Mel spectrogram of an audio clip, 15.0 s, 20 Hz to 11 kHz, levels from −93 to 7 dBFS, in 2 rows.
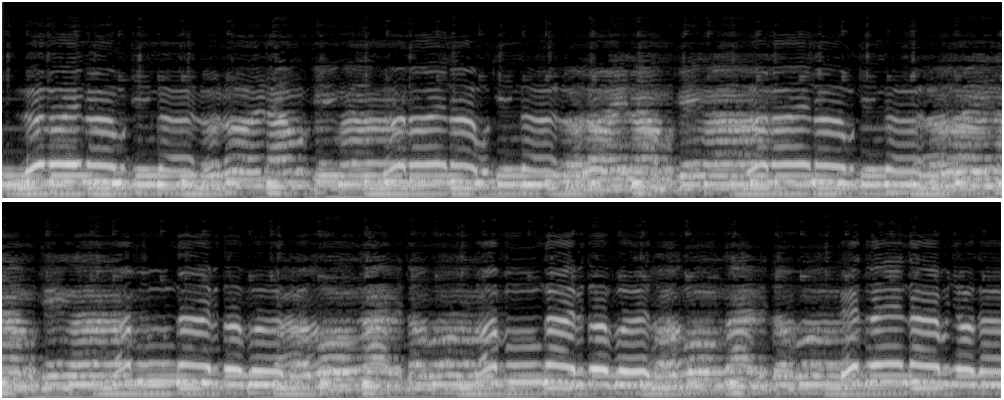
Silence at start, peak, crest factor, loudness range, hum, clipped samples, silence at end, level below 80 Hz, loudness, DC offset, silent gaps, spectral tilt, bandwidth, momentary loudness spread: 0 s; 0 dBFS; 18 dB; 1 LU; none; under 0.1%; 0 s; -44 dBFS; -18 LUFS; under 0.1%; none; -11 dB/octave; 4.2 kHz; 5 LU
